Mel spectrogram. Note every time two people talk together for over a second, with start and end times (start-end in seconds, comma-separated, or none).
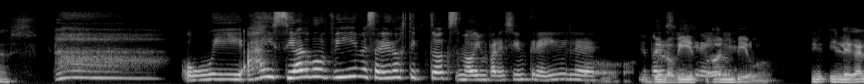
5.8-7.4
